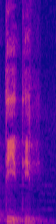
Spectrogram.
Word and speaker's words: तीतर: अब आगे हम देखते हैं, जैसे कि आप देख पा रहे होंगे पिक्चर में यही है तीतर, इसको बोलते हैं तीतर। आप देहाती भाषा में जाएंगे तब बोलेंगे तीतिल, तीतिल इसको बोलते हैं देहाती भाषा में, जैसे गांव देहात में।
